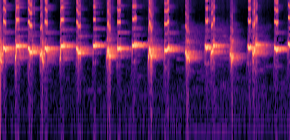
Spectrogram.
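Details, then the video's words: Yellow-vented bulbul in long rapid song, meant to provoke other bulbuls into singing; a continuous sequence of liquid, slightly buzzy whistled notes, each opening sharply, runs throughout at an even quick pace. "trucukan gacor ROPEL PANJANG buat pancingan trucukan agar bunyi"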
